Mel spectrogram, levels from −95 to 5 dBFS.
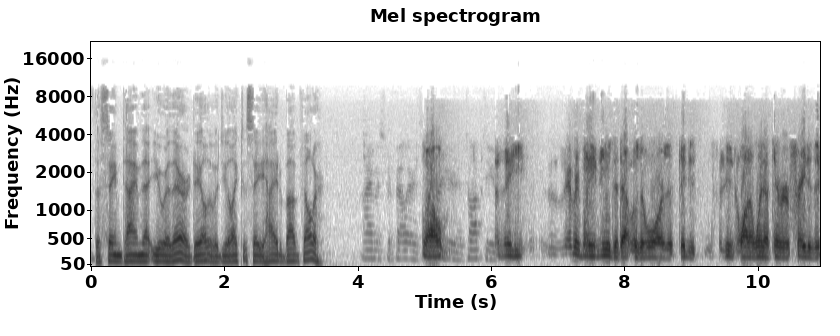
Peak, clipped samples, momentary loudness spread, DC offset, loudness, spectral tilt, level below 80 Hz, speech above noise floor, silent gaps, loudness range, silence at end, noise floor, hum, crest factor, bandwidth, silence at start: -2 dBFS; under 0.1%; 11 LU; under 0.1%; -18 LUFS; -6.5 dB/octave; -52 dBFS; 41 dB; none; 7 LU; 0 s; -59 dBFS; none; 16 dB; 9.8 kHz; 0.05 s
